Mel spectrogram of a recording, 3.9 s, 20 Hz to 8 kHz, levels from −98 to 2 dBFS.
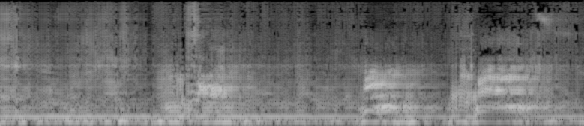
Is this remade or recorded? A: remade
